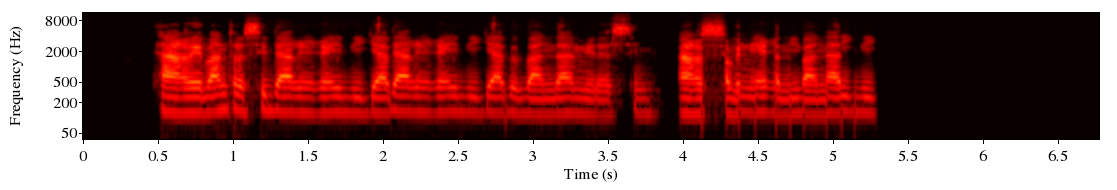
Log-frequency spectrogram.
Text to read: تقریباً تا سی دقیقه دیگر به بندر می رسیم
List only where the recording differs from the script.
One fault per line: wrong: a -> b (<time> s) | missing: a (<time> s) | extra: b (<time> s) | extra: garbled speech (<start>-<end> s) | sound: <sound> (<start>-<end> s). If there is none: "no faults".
extra: دقیقه دیگر (2.0 s)
extra: garbled speech (4.0-5.3 s)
